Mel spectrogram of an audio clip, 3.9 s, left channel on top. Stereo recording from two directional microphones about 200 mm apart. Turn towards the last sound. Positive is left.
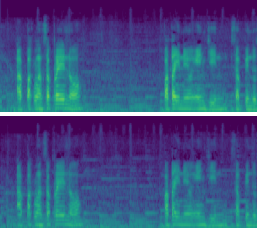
turn(degrees=15)  # may be behind; listen again after turning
